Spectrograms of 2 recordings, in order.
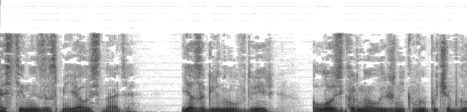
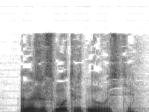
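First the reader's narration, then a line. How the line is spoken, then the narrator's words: Calm answer. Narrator (Russian): спокойно ответила Светлана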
